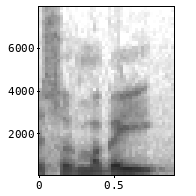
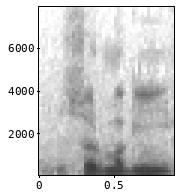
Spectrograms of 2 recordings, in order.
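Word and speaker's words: سرمئی: خاص طور پہ، کہ جیسے ایک جگہ پہ سرمگئی کہا گیا، سرمگی لفظ کو، یا ثناء خاں کہا گیا، ثنا خاں کو، تو یہ ایسے تلفظ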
